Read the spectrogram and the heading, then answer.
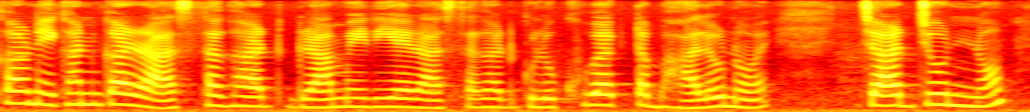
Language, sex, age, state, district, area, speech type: Bengali, female, 30-45, West Bengal, Jhargram, rural, spontaneous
